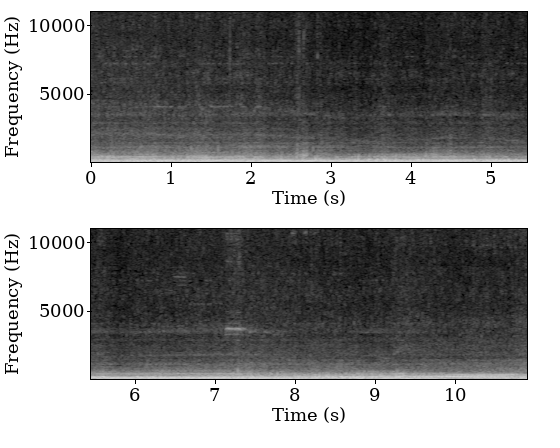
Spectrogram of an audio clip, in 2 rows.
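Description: Kawasaki Ninja 1000SX's inline-four engine running steadily under way, its note shifting in pitch a couple of times, about two and seven seconds in, as the throttle changes.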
